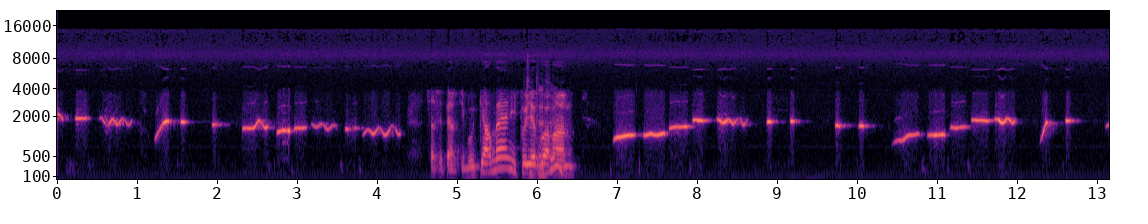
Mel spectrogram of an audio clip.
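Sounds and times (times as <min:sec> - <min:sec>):
person whistling a lilting waltz tune: 0:00.0 - 0:04.4, 0:07.0 - 0:13.1
speech: 0:04.7 - 0:06.6.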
